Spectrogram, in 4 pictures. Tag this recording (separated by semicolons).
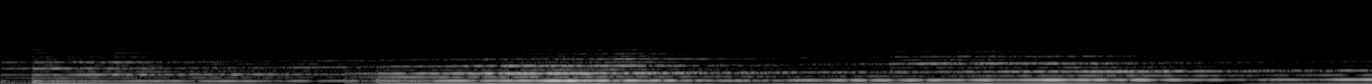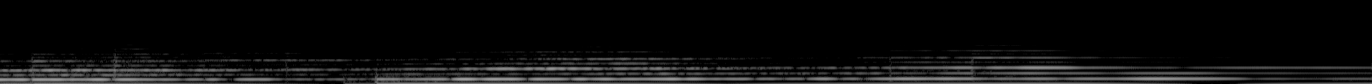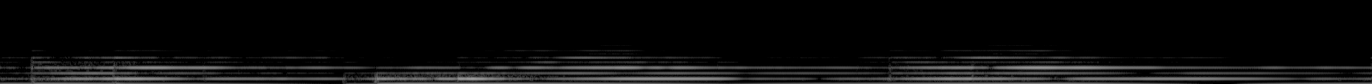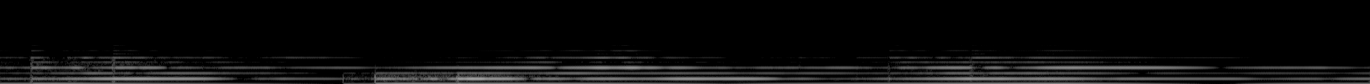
haloween; creepy; backround; nozie; music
